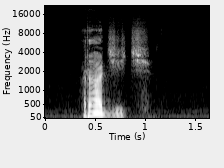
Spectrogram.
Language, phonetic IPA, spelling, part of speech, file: Polish, [ˈrad͡ʑit͡ɕ], radzić, verb, Pl-radzić.ogg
